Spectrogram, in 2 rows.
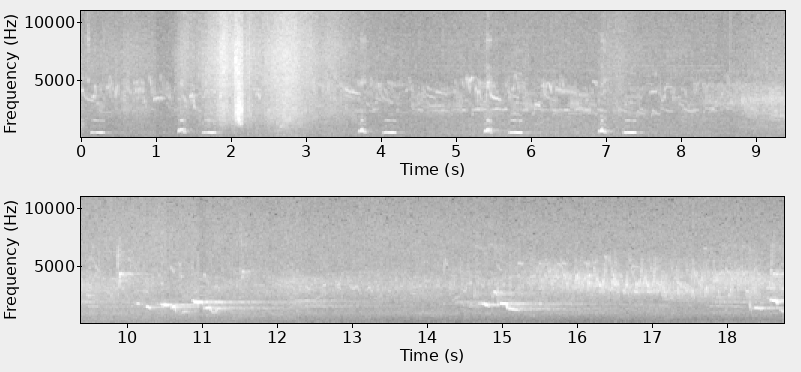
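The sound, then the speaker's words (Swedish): A rare Eurasian golden oriole calls outside a studio at dawn, giving several short, faint, mellow whistled notes at intervals, then a few brighter warbling phrases over a steady soft hiss. “Då hände det som vi har väntat på i 5 år. Fågeln som vi har drömt om men aldrig trodde att den skulle höras.”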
